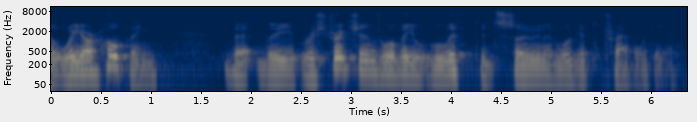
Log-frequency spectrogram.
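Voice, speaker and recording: A man speaks with a Southern US accent at medium pitch. His tone is dark and mellow. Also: ordinary pitch variation, fairly slow pace. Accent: Southern US accent noticeable. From US South, Florida. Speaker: interim pastor. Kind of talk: interview.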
